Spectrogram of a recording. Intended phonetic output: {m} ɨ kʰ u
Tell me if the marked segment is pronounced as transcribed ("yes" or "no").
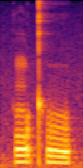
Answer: no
